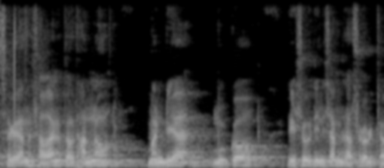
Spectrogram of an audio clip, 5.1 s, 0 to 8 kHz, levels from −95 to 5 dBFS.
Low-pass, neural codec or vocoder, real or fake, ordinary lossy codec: none; none; real; none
